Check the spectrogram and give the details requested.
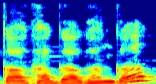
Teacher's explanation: जब भी हम इनका प्रोनाउंस करते हैं क ख ग घंग तो कंठ से आवाज आती है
